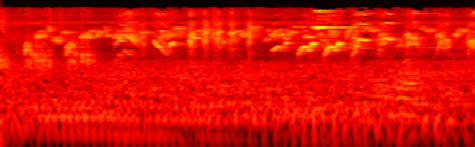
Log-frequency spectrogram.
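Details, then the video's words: Tame caged Chinese hwamei singing, said to sing well: a quick jumble of high, varied whistled and slurred notes, with a low rumbling background. "Chim họa mi thuần hót tốt"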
